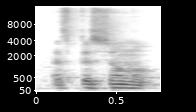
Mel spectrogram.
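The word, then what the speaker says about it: psammoma: That's Pisoma. That's soma bodies. Pronounce the P.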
